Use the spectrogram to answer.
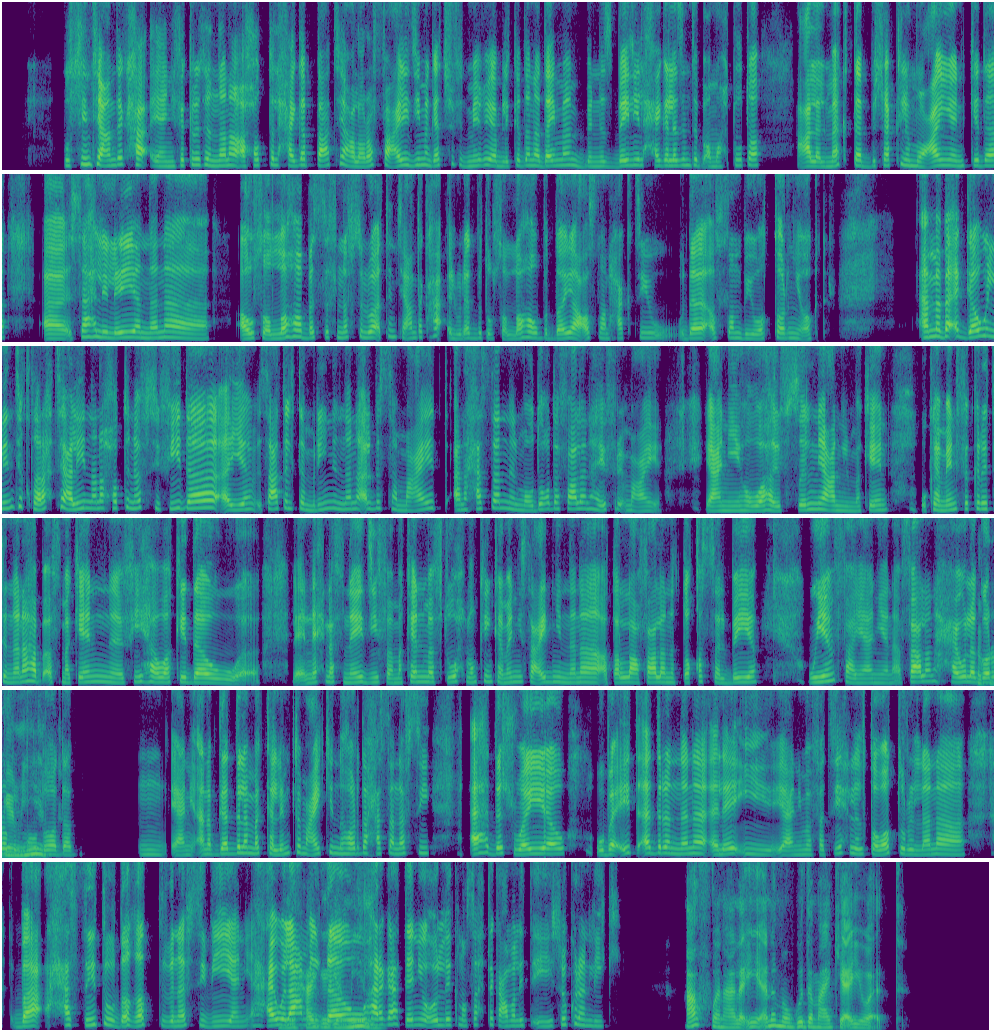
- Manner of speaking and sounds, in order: none
- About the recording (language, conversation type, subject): Arabic, advice, إزاي ألاقي وقت للهوايات والترفيه وسط الشغل والدراسة والالتزامات التانية؟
